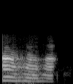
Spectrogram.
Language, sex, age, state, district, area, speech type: Hindi, male, 18-30, Madhya Pradesh, Betul, urban, conversation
